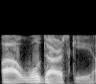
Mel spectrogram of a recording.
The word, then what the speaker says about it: Wlodarski: Woldarski.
